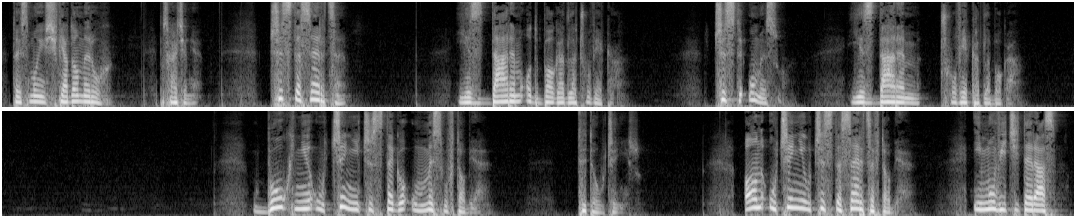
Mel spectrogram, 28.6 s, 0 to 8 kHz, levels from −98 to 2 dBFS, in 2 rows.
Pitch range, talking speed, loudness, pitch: 120-185 Hz, 90 wpm, -14 LUFS, 145 Hz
